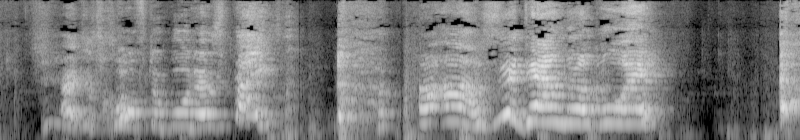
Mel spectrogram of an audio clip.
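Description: A child's high-pitched voice, talking or exclaiming without clear words, breaking off briefly about five seconds in.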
